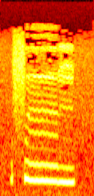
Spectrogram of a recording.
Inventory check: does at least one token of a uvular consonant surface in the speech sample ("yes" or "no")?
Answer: no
